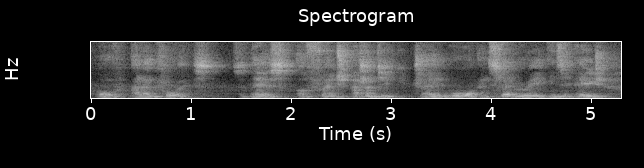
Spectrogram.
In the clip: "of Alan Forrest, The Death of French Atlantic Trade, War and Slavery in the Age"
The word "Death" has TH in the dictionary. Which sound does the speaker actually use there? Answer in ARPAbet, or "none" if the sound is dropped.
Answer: S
